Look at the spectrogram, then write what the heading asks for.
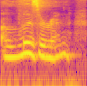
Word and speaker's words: alizarin: light this is alizarin crimson accent on the liz alizarin alizarin crimson this is ultramarine blue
